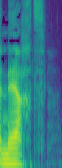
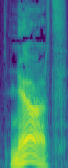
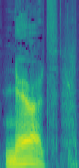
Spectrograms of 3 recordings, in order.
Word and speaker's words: Nerds: Nein, nicht der Nerz. Nerds. Wobei ich das R nur ganz leicht anrollte. Nerds.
